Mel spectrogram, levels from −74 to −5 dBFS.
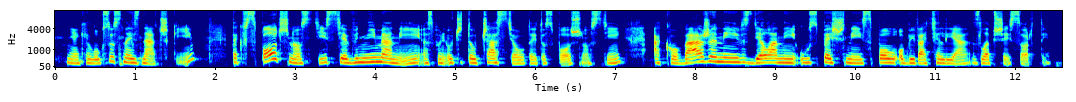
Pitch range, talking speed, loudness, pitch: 175-200 Hz, 100 wpm, -23 LUFS, 185 Hz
